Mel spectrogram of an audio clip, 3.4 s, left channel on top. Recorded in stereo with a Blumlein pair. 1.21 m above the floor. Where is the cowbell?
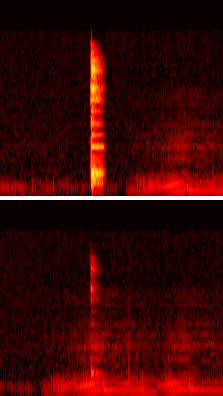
45° left.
